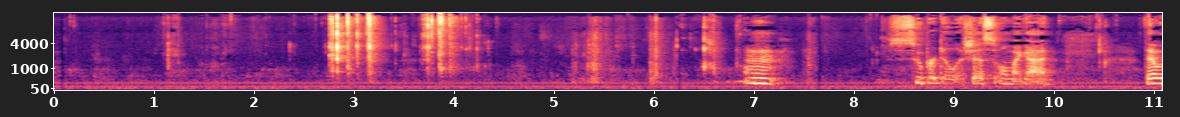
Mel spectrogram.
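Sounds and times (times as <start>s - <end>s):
person crunching a chip: 2.7s - 4.4s, 5.2s - 6.8s.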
